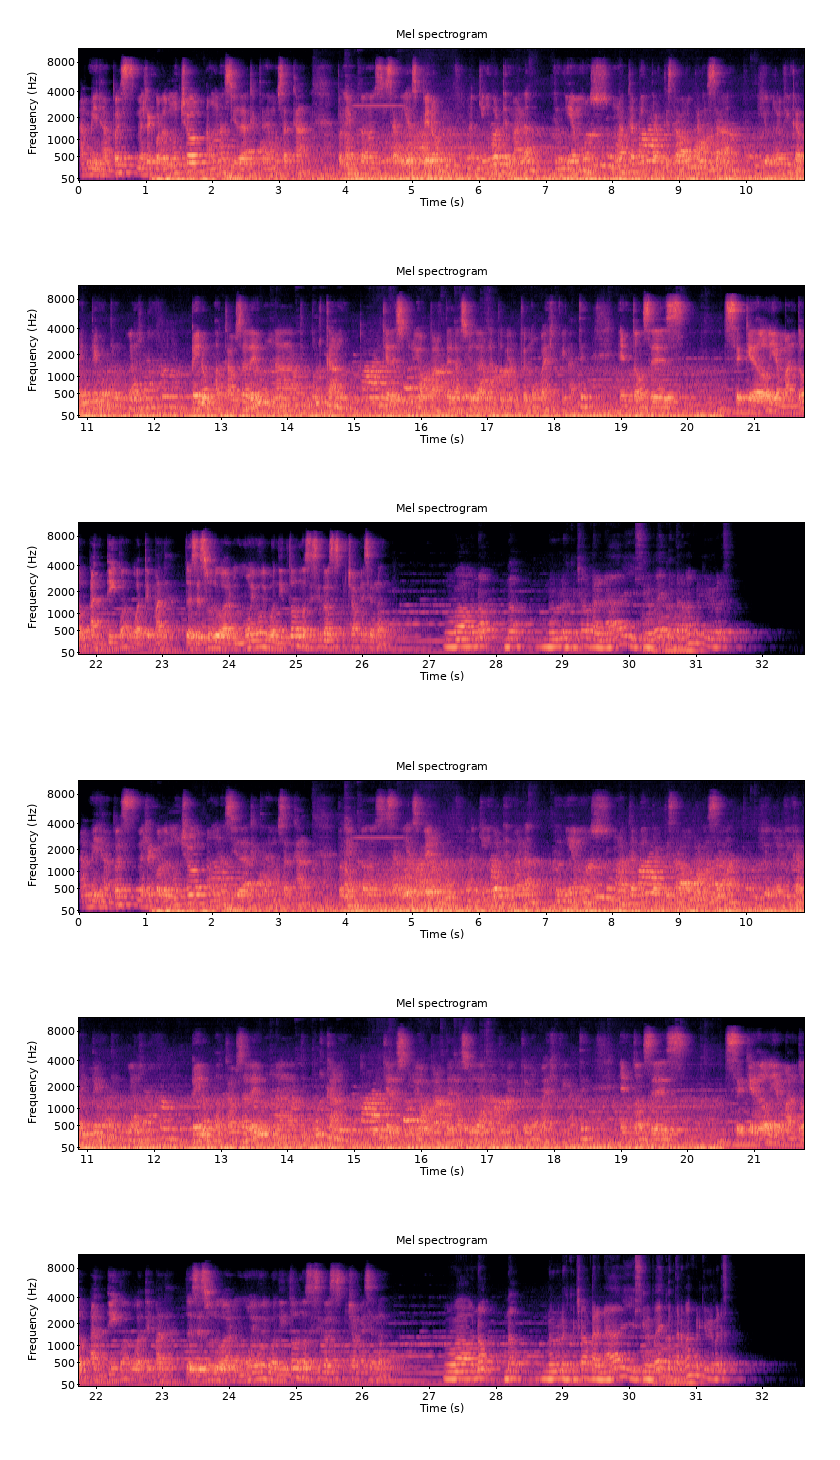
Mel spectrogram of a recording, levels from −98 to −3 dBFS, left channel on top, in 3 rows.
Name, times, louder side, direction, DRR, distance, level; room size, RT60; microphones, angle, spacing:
voice 1, 0.0-6.8 7.1-9.8 10.2-14.9 15.4-19.9 20.6-26.3, left 2 dB, 50° left, 2 dB, 0.6 m, -30 dB
sound 1, 1.0-20.5, equal, 30° right, 1.2 m, -26 dB
sound 2, 11.6-30.9, right 1 dB, 90° right, 1.0 m, -43 dB
voice 2, 27.2-31.5, right 2 dB, 50° right, 3 dB, 0.4 m, -30 dB
4.8 x 2.2 x 2.4 m, 0.96 s
head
